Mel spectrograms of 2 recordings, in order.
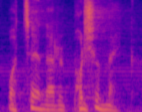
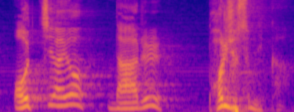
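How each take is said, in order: First: Softer and lower, 어찌하여 sinking at the end; quiet, broken echo of the cry; quiet forsaken plea. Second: Loud, slow, with 어찌하여 drawn out; loud cry of abandonment; loud anguished cry. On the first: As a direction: let it fall almost to a murmur. Quoting Jesus on the cross. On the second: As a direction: cry out as the forsaken Son. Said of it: "예수님이 기도하시길". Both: Retold or imitated.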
